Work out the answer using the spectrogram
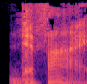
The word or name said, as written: defyingly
